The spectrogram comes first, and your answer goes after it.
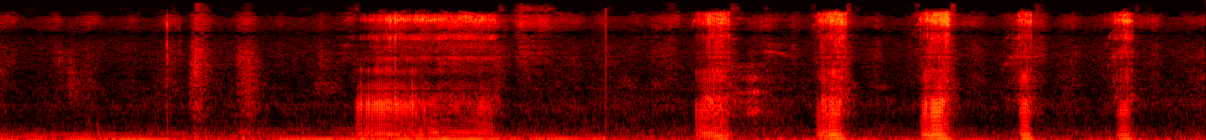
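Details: Black and tan long-haired Chihuahua asleep and snoring: one drawn-out rattling snore near the start, followed by a string of quick, short snorting breaths in close succession, all low and throaty in a quiet room.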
